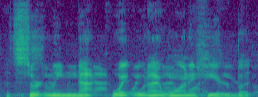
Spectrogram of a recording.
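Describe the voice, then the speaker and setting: A man's voice: lowish voice, moderate pace, recorded from a distance, slight background noise, natural voice. A man voicing an impatient, demanding woman client in a life-sim game story.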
